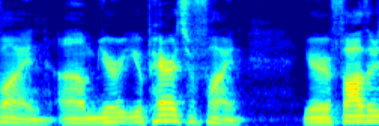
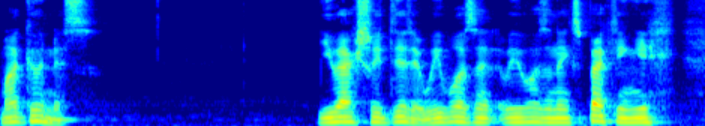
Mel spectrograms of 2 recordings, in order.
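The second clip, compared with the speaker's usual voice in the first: usual speaking voice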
